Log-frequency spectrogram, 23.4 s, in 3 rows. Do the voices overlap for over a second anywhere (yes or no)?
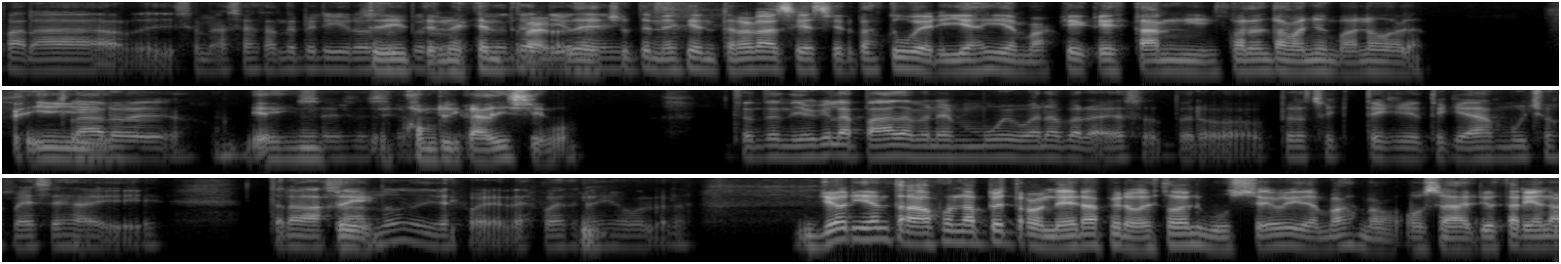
yes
